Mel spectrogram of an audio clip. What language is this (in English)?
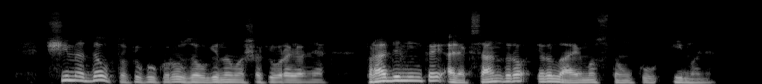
Lithuanian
